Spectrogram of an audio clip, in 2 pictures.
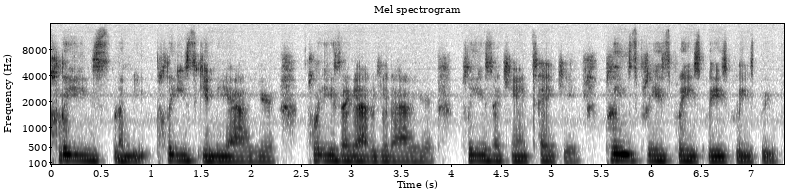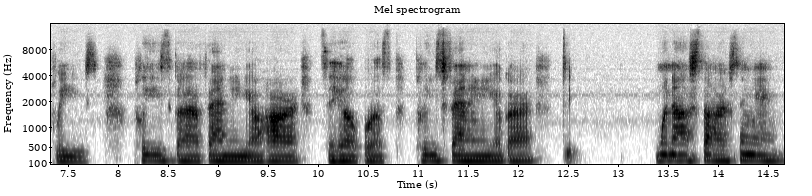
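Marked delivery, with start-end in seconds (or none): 0.0-12.2 put-on tearful pleading, begging and crying. Retelling praying in a shelter: imitating own tearful begging. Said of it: "I literally begged, cried".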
